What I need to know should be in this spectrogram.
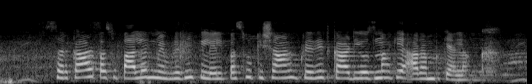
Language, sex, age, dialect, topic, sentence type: Maithili, female, 18-24, Southern/Standard, agriculture, statement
